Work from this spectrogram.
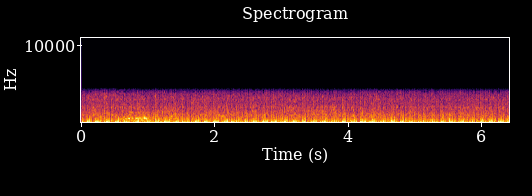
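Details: Truck after sitting, just after cold start: lumpy uneven low idle beat of about two and a half pulses per second, running rough, then smoothing out after a few seconds.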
